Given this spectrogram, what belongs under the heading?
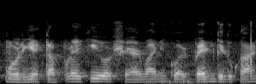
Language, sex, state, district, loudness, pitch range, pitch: Hindi, female, Bihar, Darbhanga, -21 LUFS, 120-130 Hz, 125 Hz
